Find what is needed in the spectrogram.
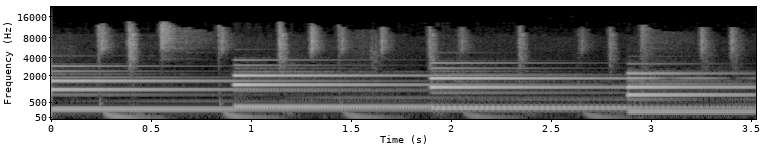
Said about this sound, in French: Alors, alors, alors, dites-nous, dites-moi aussi, tiens, ben voilà, dans quel pays, la sonnerie du lycée fait comme ça.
